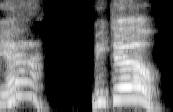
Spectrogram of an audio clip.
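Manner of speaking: sudden high yelp of me too; blurted agreement. Retold or imitated. Newcomer at his first meeting blurts out, high and loud. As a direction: burst out agreeing before thinking.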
